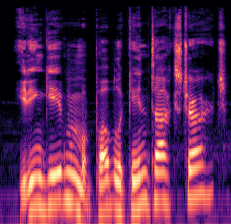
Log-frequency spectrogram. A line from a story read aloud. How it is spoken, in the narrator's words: Roger asks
